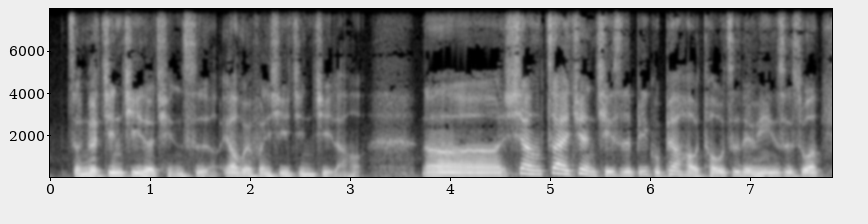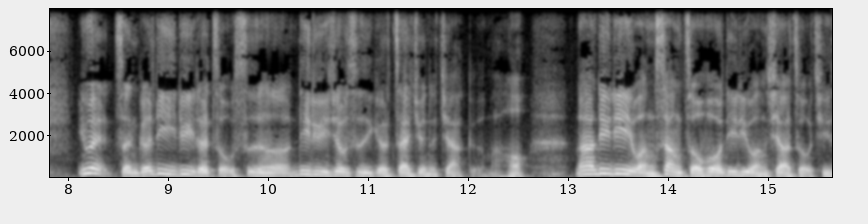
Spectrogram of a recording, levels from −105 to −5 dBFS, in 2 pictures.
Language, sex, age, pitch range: Chinese, male, 50-69, 120-175 Hz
